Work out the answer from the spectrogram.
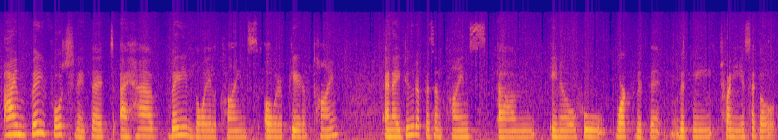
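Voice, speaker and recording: A woman lawyer, a native Telugu speaker, answering interview questions in an earnest, steady storytelling manner. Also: lowish voice, measured pace, a little hiss or hum, rough recording. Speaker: immigration lawyer.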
